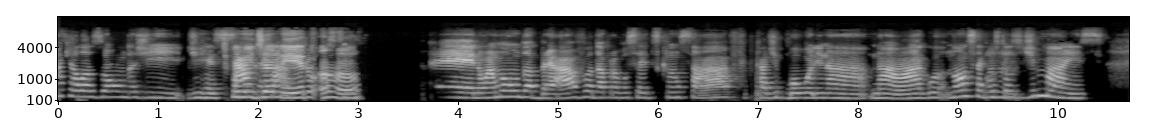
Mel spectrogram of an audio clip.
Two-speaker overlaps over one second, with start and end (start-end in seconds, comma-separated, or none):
1.6-3.0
